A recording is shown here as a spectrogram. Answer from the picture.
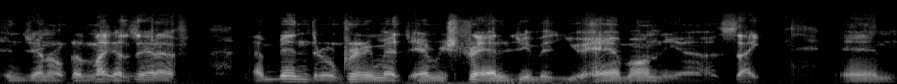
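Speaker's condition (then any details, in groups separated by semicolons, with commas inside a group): Cerebral palsy; wheelchair user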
